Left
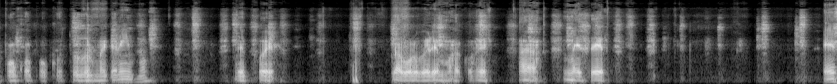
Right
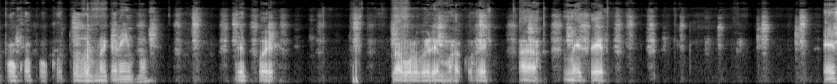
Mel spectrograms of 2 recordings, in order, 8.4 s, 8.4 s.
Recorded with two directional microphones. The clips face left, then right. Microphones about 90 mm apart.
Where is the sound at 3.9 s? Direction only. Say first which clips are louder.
Left 1 dB; 30° left (ahead or behind).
